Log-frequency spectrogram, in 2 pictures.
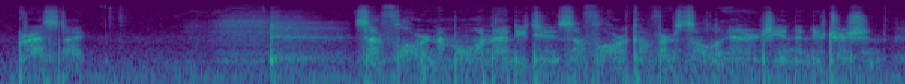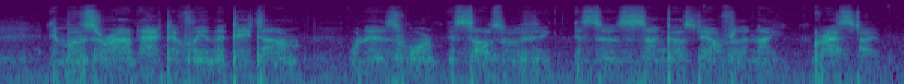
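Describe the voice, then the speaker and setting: Whispering at a very fast pace with long, frequent pauses, a man is heard over noticeable background noise. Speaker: ASMR creator. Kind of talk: ASMR Pokedex reading. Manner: soft-spoken, relaxing.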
